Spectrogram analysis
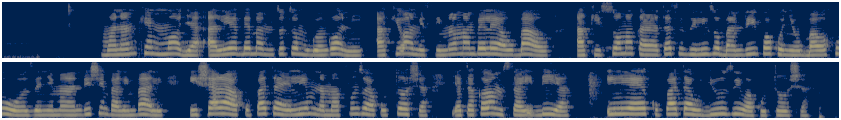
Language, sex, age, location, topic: Swahili, female, 25-35, Dar es Salaam, education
